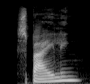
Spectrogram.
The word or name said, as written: spejling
